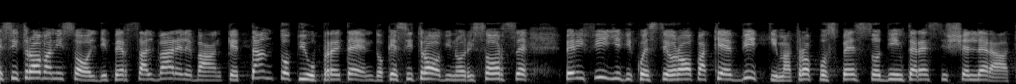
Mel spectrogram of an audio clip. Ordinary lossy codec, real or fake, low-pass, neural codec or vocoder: none; fake; 7.2 kHz; codec, 16 kHz, 4 kbps, FunCodec, trained on LibriTTS, 50 frames a second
